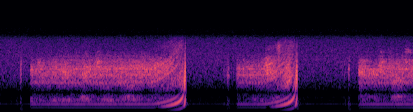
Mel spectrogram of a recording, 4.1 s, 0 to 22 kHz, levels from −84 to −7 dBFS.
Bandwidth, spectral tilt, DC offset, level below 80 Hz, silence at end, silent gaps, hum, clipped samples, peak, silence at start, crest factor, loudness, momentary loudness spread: 13 kHz; -1 dB/octave; under 0.1%; under -90 dBFS; 0 s; none; none; under 0.1%; -14 dBFS; 0 s; 22 dB; -34 LUFS; 13 LU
